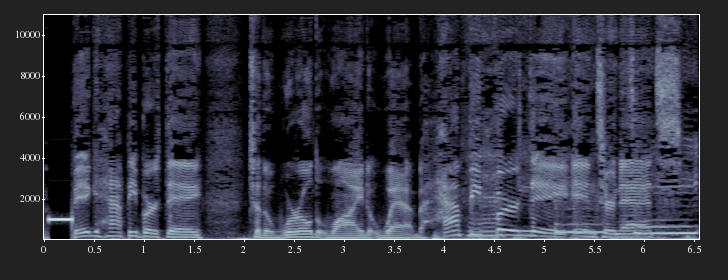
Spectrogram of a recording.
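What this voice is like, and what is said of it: Breathy sexy imitation of a starlet. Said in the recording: “That was your sexy voice, eh? ... That's my Marilyn Monroe. ... That's not bad. ... Yeah, that was awful.”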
